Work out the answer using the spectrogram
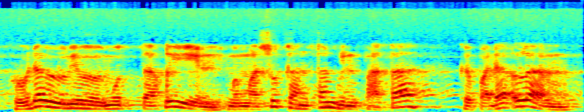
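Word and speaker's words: هُدًى لِلْمُتَّقِينَ: Kemudian hudal lil muttaqin, hudan ada tanwin patah bertemu dengan lam, dia diidghamkan tanpa disertai dengan dengungan, sehingga membacanya hudal lil muttaqin, memasukkan tanwin patah kepada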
